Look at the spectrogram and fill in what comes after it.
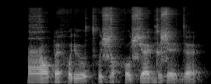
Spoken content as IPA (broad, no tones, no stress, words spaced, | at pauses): ʕɔpɛho ɾʲoːt̪ʰʊɕɔ hoɕɛːɡʲo zed̪ɛ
